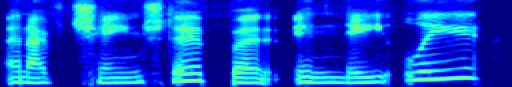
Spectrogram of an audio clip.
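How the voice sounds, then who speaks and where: A woman's voice: on the low side, expressive, measured pace, mellow, no echo. A woman chatting informally as she hosts a casual livestream, often jumping in with short conversational remarks. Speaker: content creator and show host.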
